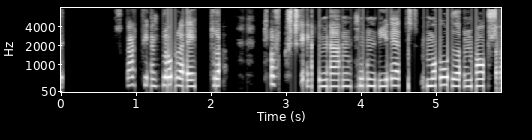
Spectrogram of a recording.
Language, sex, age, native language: Icelandic, male, 11, Icelandic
